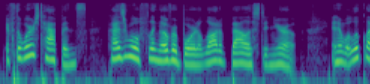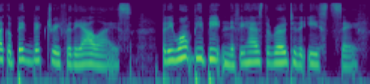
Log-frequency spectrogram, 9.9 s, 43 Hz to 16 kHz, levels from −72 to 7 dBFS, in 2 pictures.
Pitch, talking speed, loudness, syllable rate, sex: 215 Hz, 235 wpm, -18 LUFS, 5.9 syllables/s, female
